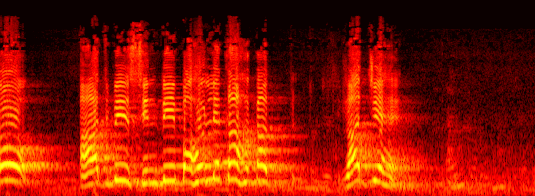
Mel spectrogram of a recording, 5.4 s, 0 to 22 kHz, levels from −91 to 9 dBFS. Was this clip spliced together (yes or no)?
no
